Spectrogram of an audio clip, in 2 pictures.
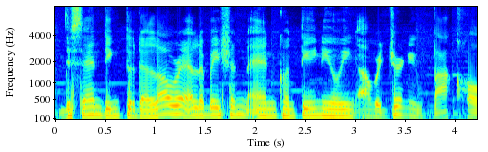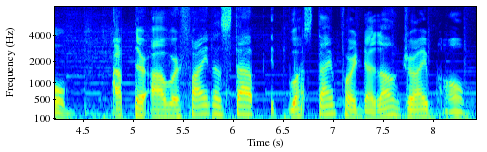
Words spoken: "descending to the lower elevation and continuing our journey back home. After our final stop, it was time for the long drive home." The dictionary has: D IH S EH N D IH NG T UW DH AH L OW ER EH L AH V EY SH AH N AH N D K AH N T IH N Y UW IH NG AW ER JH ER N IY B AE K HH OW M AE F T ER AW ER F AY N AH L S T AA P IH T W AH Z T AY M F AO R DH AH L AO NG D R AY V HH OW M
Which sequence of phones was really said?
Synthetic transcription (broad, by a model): D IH S EH N D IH NG T UW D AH L OW ER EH L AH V EY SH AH N AH N D K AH N T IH N Y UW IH NG AW ER JH ER N IY B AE K HH OW M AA F T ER AW ER F AY N AH L S T AA P IH T W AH S T AY M F AO R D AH L AO NG D R AY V HH OW M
